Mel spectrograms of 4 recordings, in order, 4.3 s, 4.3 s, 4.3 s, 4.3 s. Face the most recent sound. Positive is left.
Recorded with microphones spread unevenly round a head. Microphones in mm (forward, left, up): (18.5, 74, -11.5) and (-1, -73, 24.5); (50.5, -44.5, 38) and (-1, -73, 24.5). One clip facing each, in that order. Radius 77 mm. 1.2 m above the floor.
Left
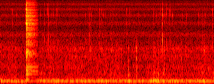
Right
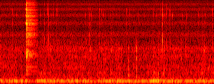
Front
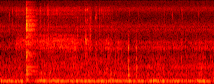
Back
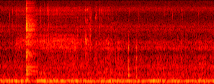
turn(degrees=120)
